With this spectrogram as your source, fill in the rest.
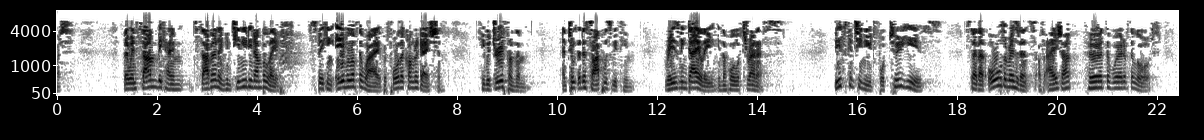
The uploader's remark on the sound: This sermon was preached at St Mary's Cathedral, KL on 13th June 2010.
